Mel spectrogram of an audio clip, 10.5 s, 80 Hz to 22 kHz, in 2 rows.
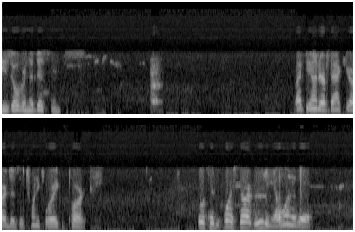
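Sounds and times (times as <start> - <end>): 
speech: 0.0 - 1.1, 4.4 - 6.8, 8.2 - 10.0
faint noise: 0.0 - 10.5
dog barking in a backyard: 2.2 - 2.5.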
